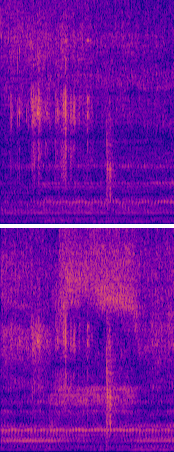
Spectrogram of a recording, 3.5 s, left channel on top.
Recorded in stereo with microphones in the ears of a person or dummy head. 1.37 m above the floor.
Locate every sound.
0.2 s keys jangling: 25° left (ahead or behind); by 1.9 s 20° left (ahead or behind)
2.1 s a crack: 25° right (ahead or behind)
